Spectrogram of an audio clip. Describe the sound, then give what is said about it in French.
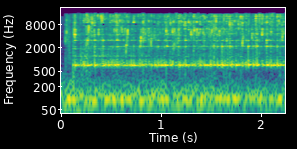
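A man urinates into an airplane toilet during turbulence, making a continuous splashing, trickling stream over a steady tonal cabin hum. “Putain de turbulence! Pas moyen de pisser droit ici, mais qu'est-ce que c'est que ça?”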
